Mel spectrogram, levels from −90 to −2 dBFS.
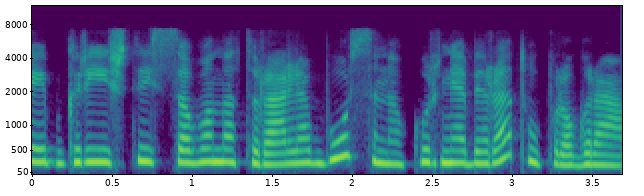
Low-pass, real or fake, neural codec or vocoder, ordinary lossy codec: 7.2 kHz; fake; codec, 16 kHz, 2 kbps, X-Codec, HuBERT features, trained on LibriSpeech; AAC, 64 kbps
